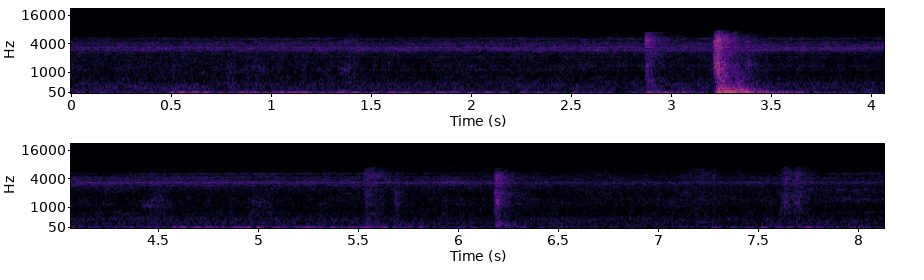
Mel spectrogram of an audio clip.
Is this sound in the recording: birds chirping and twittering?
no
